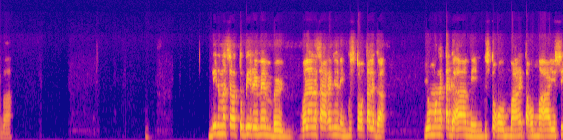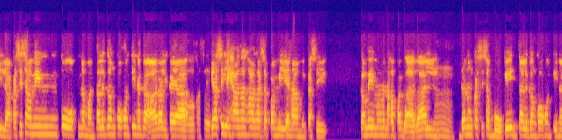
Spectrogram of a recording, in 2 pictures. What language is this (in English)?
Filipino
